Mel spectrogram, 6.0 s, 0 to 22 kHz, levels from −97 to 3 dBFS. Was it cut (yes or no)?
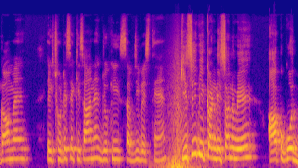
yes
